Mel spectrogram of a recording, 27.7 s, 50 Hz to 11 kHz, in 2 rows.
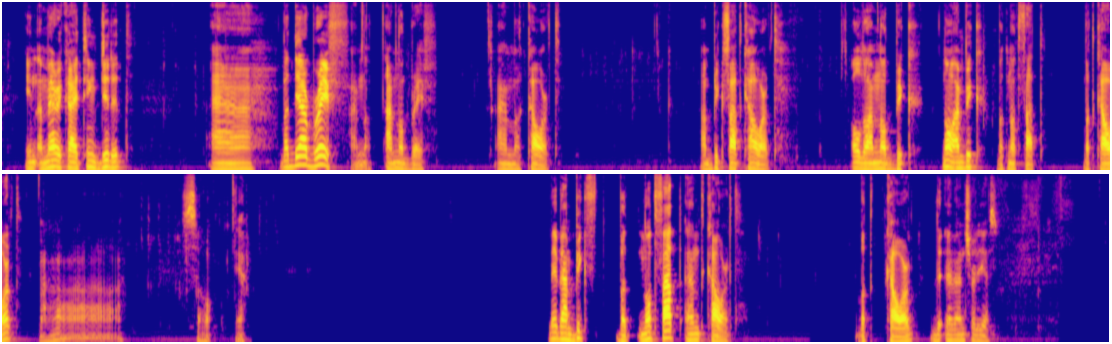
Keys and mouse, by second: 4.8 3, 16.0-17.0 typing.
